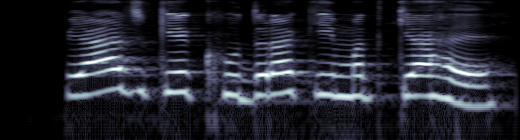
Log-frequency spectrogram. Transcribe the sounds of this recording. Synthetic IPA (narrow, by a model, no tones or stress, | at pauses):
pjad͡ʒkekʰud̪ɾakimət̪kjaɦɛ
